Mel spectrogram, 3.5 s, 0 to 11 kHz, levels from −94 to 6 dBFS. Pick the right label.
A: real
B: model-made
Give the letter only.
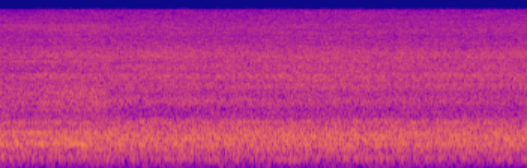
A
